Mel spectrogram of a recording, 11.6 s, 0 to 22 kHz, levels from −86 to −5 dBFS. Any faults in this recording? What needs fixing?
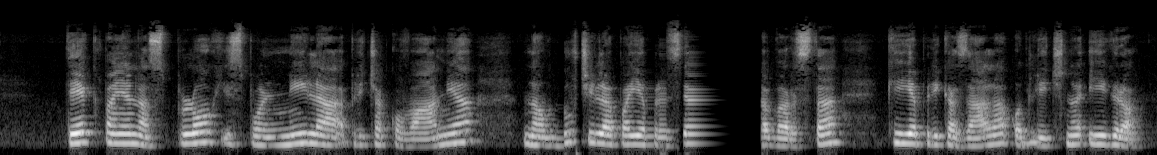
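Bursts of packet loss hit at 5.59, 5.77, 6.49, 6.61 and 6.79 s. Each drops about 60 ms of speech, which gets papered over with a fading buzz or hiss.

From 6.90 to 7.65 s there's about 0.72 s missing, likely a long network dropout. The concealment fades out, leaving roughly 0.38 s of near-silence before speech resumes.

To prevent both, stabilise the network path and add forward error correction with a somewhat deeper jitter buffer.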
